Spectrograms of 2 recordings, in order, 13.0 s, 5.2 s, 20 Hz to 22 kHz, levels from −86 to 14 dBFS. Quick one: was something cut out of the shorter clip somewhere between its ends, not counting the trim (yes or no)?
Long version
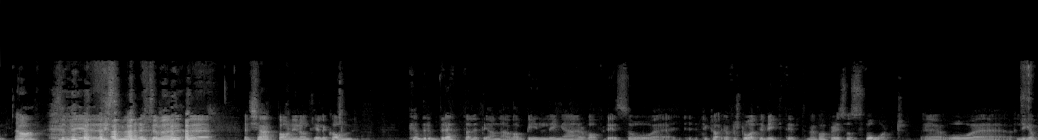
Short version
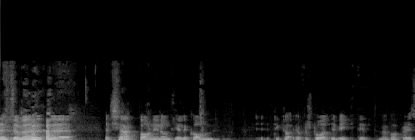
yes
